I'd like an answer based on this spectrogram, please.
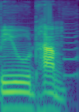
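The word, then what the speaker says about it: ব্যূঢ়াং: ঢ আকার ঠিক রাখলাম অনুস্বর শব্দের শেষে তার মানে অনুসর শব্দের শেষে থাক মানে ম এর মত উচ্চারিত করতে হবে তাহলে পেয়ে যাচ্ছি কত বুঝাং এর উচ্চারণটা পেয়ে যাচ্ছি আমরা বিউঢাং তো আশা রাখি তোমরা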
